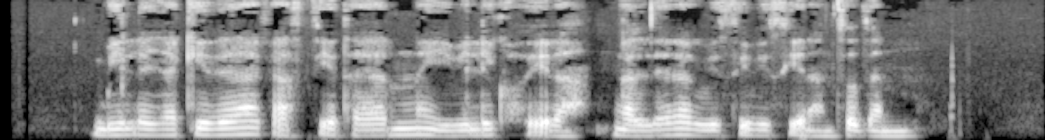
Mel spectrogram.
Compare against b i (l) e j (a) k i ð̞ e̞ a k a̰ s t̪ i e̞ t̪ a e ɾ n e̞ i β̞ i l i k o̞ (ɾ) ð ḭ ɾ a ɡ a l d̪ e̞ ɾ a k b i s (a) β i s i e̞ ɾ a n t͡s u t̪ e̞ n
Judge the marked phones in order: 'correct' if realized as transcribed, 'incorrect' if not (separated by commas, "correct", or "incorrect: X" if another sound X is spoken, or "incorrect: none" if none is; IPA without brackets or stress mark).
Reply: correct, correct, incorrect: none, incorrect: i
